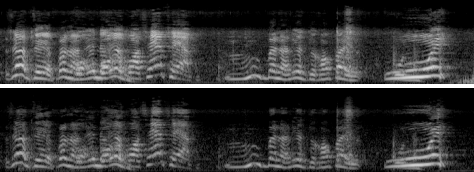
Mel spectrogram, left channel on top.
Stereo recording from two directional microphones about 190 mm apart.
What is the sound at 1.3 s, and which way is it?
Speech, 15° right (ahead or behind).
